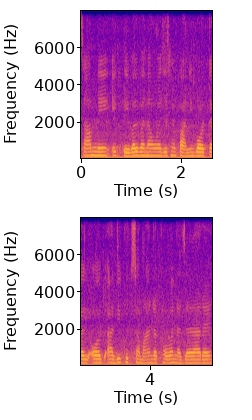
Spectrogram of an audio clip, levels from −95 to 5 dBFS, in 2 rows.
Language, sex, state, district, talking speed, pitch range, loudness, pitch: Hindi, female, Chhattisgarh, Raipur, 205 wpm, 190-205 Hz, -16 LUFS, 195 Hz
